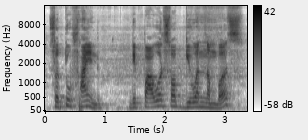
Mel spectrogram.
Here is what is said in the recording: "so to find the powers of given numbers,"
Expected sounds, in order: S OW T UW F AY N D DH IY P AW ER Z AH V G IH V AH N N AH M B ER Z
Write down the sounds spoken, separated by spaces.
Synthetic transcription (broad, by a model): S OW T UW F AY N D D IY P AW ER S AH P G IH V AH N N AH M B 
